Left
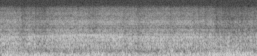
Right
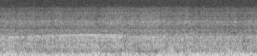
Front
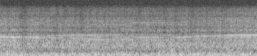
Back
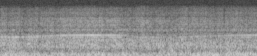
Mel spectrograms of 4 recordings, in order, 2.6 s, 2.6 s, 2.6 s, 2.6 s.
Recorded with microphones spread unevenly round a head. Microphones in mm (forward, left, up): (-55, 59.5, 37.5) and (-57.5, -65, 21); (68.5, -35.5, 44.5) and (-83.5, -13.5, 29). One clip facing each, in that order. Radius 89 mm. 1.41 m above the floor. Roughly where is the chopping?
No chopping in this recording.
